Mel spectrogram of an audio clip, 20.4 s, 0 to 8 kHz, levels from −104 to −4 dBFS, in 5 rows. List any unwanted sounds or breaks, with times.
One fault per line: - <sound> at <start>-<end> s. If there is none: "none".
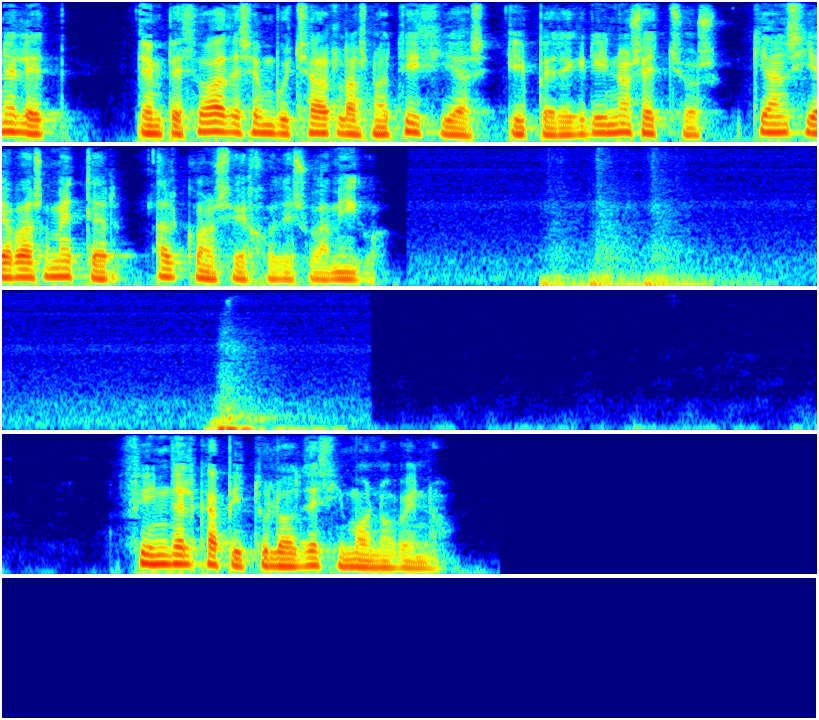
- thud at 6.8-8.0 s
- whoosh at 9.2-9.9 s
